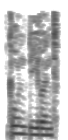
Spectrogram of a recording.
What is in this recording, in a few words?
"grundierend", German; adjectives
